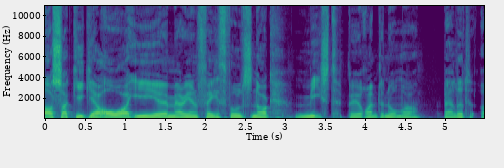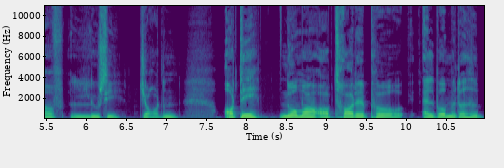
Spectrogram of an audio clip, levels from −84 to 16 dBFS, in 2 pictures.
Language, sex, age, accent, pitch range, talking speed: Danish, male, 60-79, native, 115-145 Hz, 130 wpm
